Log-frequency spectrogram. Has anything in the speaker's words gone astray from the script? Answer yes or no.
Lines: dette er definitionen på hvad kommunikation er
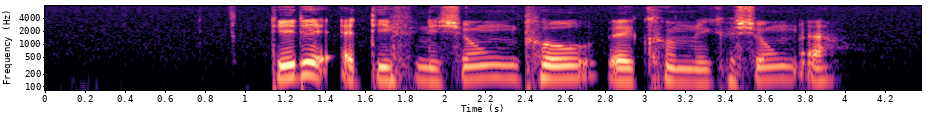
no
